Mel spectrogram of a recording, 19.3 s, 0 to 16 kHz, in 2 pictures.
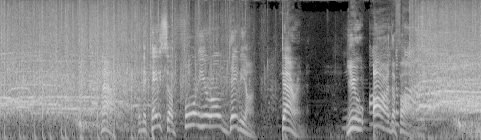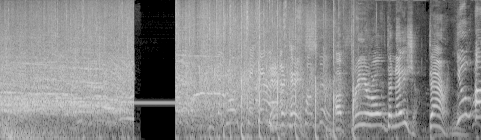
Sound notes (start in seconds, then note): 8.1 crowd roaring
